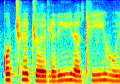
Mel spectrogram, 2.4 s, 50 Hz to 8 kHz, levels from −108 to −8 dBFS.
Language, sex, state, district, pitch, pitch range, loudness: Hindi, female, Madhya Pradesh, Bhopal, 195 Hz, 175-210 Hz, -16 LUFS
